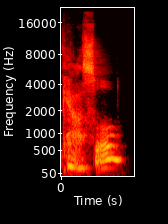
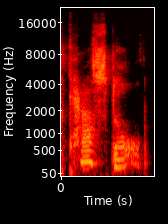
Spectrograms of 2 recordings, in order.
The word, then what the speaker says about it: castle: Because if we think about the word castle, we hear c a s l. There's a silent t there. And we have to make the student aware of this, otherwise that they'd be reading it as castol.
